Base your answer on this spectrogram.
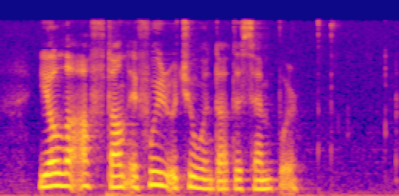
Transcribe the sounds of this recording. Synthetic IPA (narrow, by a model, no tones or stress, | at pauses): jowla̰ʔaft̪anʔɛfʊjɾɔ̰ːt͡ʃʰuːənd̪ad̪ɛsɛmbə̰ɹ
